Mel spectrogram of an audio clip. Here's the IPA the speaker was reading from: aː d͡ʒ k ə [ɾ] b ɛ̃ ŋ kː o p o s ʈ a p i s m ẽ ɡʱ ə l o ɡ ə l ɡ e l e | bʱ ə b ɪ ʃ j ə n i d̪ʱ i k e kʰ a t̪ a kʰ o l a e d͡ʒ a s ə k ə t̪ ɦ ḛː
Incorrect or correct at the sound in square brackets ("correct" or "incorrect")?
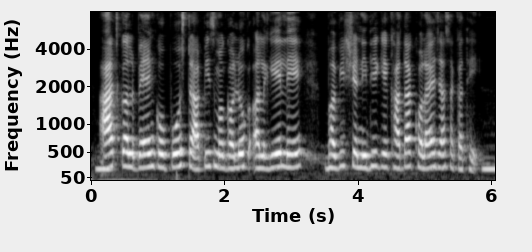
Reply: incorrect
